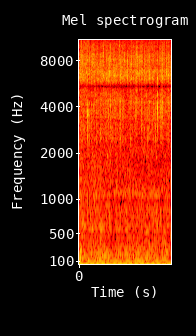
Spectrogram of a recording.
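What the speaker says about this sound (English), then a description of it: "get a little bit of water in there" Water runs steadily from a tap into a can in a kitchen while hummus is being made, a close, even hiss and splash without pause.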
